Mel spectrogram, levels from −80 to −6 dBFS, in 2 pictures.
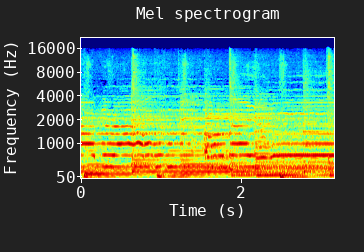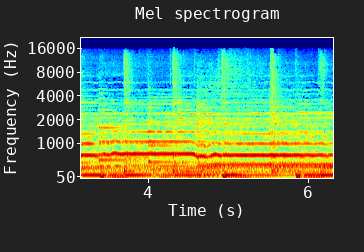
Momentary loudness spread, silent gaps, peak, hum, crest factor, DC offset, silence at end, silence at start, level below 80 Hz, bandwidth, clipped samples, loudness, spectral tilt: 1 LU; none; 0 dBFS; none; 10 dB; under 0.1%; 0 s; 0 s; -22 dBFS; 16.5 kHz; under 0.1%; -11 LUFS; -6 dB/octave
